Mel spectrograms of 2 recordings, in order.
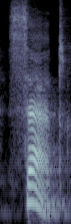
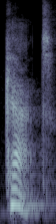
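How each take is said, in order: First: The word begins with an S sound. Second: The word begins with a K sound. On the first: The speaker calls it wrong. "This is not सैट" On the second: The speaker calls it right. "This is कैट"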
